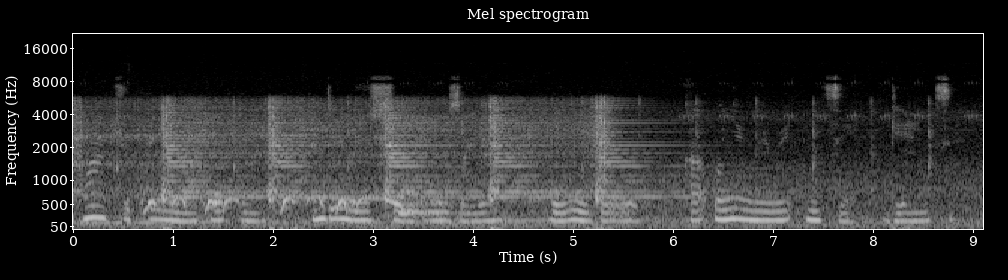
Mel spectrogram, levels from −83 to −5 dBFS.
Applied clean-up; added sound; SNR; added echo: none; Clock + Cricket / Bird; 0 dB; none.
